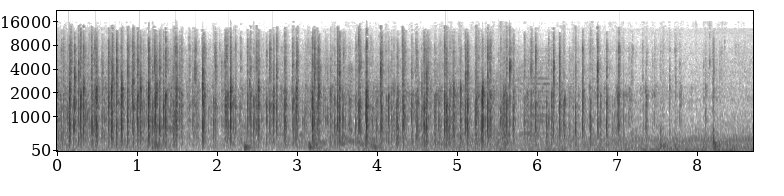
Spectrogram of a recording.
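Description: A crowd at the presentation of a CUP electoral candidate list claps in a dense, steady burst of applause that holds strong for several seconds, then thins and fades out toward the end. No one speaks over it.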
